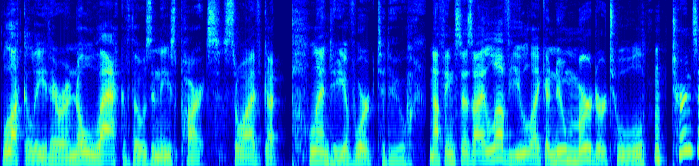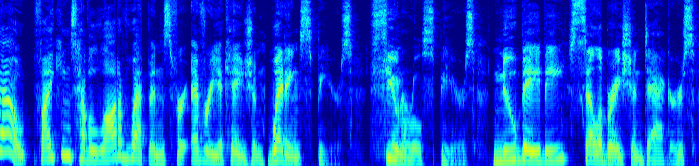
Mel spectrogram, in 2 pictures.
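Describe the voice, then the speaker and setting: A man's voice: a little high, big pitch swings, moderate pace, few pauses, bright, forceful tone, dry recording, clean studio sound, exaggerated voice. A man playing an eccentric, anxious, bookish museum curator in a video game, with a theatrical, wordy and wryly dramatic delivery. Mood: gleeful, quirky. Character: eccentric, bookish, anxious male culture center curator Soren.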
